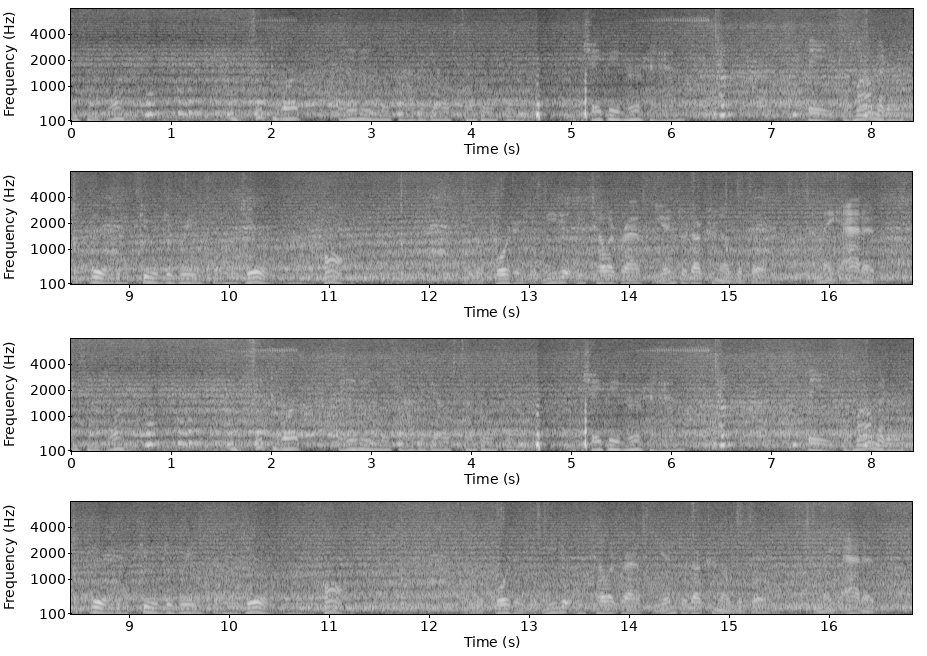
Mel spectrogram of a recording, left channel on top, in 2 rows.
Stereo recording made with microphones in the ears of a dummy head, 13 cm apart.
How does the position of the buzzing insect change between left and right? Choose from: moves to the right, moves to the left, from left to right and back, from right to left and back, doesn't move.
moves to the left.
